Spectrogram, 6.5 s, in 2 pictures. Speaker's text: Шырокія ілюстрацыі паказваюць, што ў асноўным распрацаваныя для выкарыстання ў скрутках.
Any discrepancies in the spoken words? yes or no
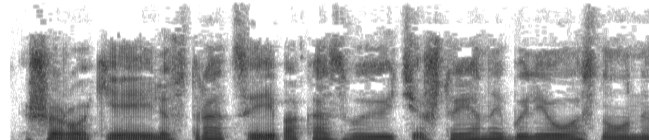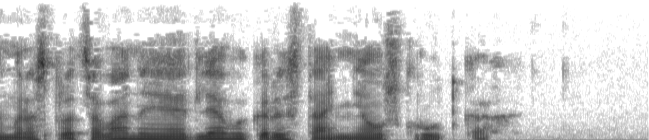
yes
